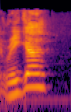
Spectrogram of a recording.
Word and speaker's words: Riga: Did I say it right? Riga, Latvia? – Yep. – Okay.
